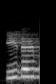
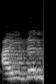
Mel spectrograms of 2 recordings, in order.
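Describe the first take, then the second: First: The first vowel sounds like 'ee'. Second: The first vowel sounds like 'eye'. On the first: "mostly students बोलते हैं और लोग बोलते हैं" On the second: "इसको आइदर भी बोला जाता है"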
